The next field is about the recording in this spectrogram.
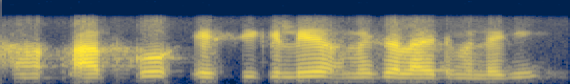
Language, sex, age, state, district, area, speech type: Hindi, male, 45-60, Rajasthan, Jodhpur, urban, conversation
